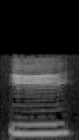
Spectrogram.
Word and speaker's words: 鱼: If you pronounce the steady E sound and then round your lips into an U position without moving your tongue, you'll get the Y sound. Listen. 一鱼一鱼一鱼 Try imitating the speaker.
